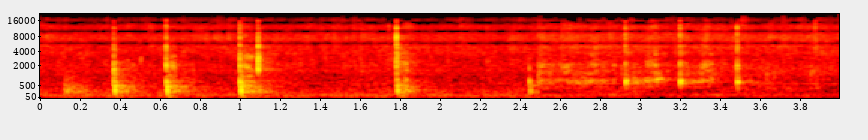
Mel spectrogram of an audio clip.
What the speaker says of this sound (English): Let's go ahead and get all that stirred together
